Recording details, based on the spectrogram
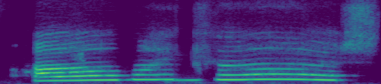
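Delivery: overwhelmed, high, slow, drawn-out gasp.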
